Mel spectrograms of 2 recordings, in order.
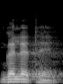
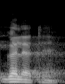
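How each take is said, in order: No difference in how they are said.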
